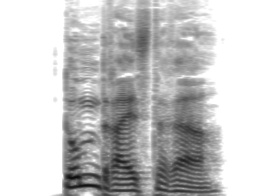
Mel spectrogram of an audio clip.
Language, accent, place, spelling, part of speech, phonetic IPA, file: German, Germany, Berlin, dummdreisterer, adjective, [ˈdʊmˌdʁaɪ̯stəʁɐ], De-dummdreisterer.ogg
- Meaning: inflection of dummdreist: 1. strong/mixed nominative masculine singular comparative degree 2. strong genitive/dative feminine singular comparative degree 3. strong genitive plural comparative degree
